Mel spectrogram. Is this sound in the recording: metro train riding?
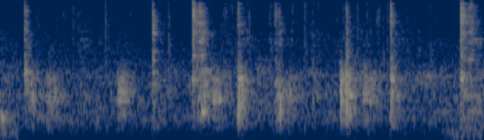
no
